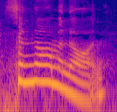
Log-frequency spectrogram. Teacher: The third syllable is a schwa.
